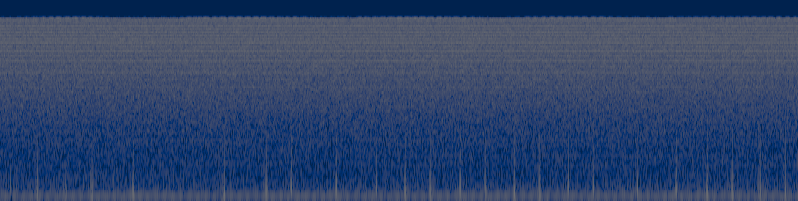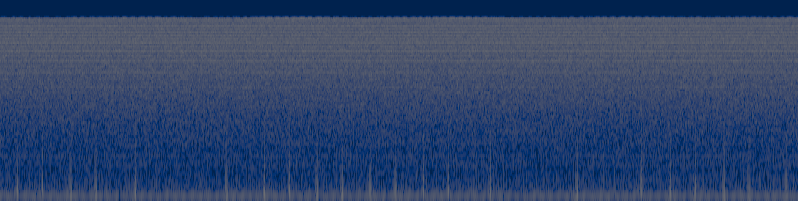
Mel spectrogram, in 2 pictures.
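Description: A steady low hum with faint crackling clicks several times a second, irregularly spaced. This is the noise of an otherwise empty audio track on a transfer of a silent home movie.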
